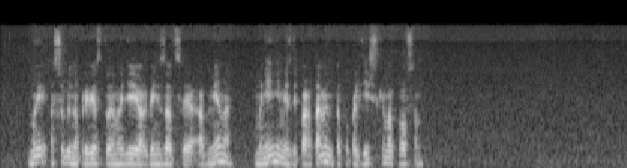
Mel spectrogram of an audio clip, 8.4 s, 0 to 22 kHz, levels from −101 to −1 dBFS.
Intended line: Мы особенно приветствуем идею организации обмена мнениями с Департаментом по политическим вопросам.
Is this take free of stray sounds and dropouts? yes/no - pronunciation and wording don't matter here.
yes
